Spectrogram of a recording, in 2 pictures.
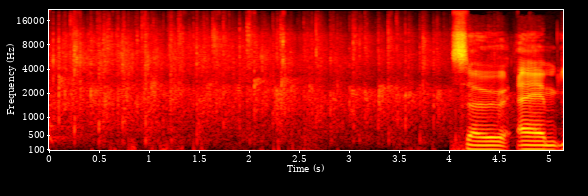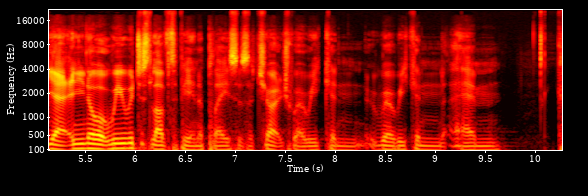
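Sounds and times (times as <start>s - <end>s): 
audience clapping: 0.0s - 5.4s
speech: 4.0s - 10.2s.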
